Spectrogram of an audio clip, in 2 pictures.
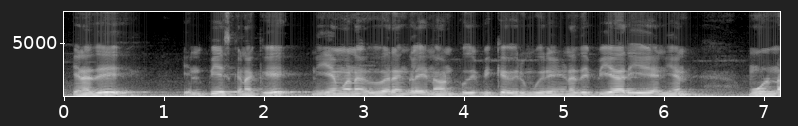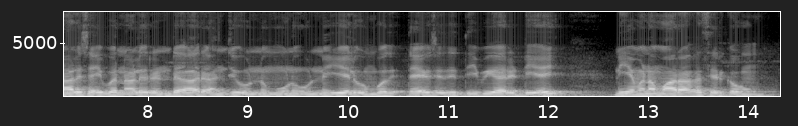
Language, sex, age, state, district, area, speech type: Tamil, male, 18-30, Tamil Nadu, Perambalur, rural, read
